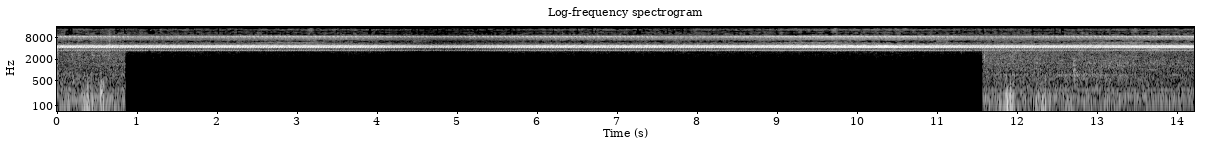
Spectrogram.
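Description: A steady high-pitched whine runs throughout. Broader running-machinery noise from the grain vac is heard in the first second and again from about 11.5 s, and cuts off abruptly in between, leaving only the whine.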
